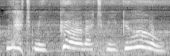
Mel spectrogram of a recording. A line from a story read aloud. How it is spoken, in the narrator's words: cried the snake, who was most surprised and alarmed by the rabbit's trickery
